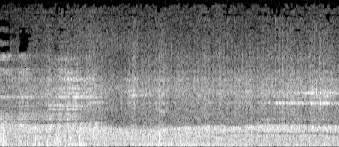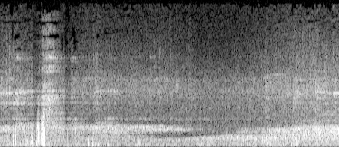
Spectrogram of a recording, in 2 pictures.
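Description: Steady road and engine noise of moving close past a queue of heavy trucks loaded with sugar cane. A low engine hum sounds in the first few seconds, and there is one sharp knock about five seconds in.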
